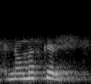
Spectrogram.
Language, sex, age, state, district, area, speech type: Odia, female, 18-30, Odisha, Puri, urban, conversation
